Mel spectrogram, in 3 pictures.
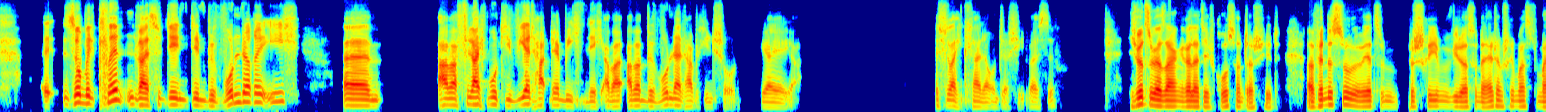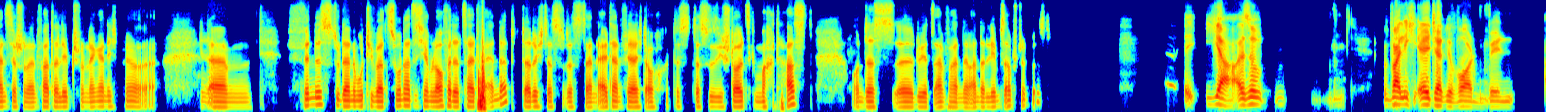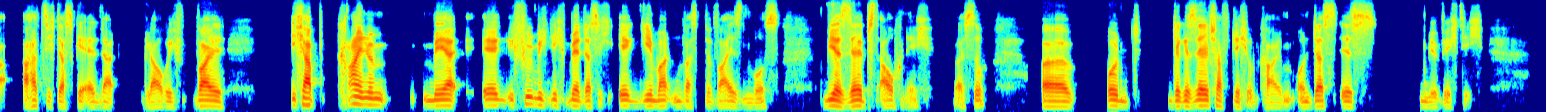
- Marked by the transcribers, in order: none
- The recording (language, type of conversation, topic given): German, unstructured, Was motiviert dich, deine Träume zu verfolgen?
